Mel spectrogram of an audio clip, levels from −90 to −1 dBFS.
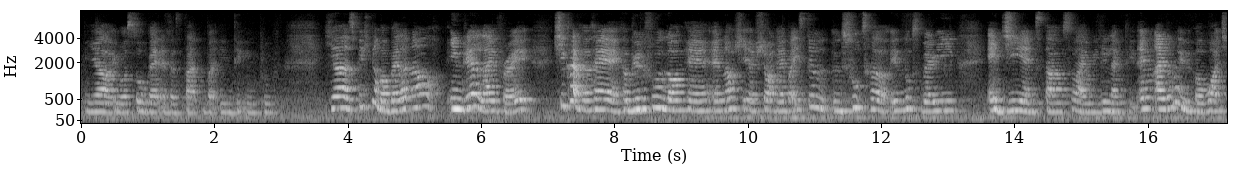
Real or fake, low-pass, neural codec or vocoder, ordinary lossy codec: real; none; none; none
